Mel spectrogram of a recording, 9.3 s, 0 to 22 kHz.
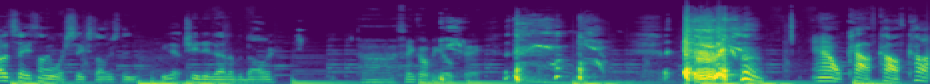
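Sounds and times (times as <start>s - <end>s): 
speech: 0.0s - 5.7s, 6.5s - 9.2s
person coughing with short hacking coughs: 4.4s - 7.7s.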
